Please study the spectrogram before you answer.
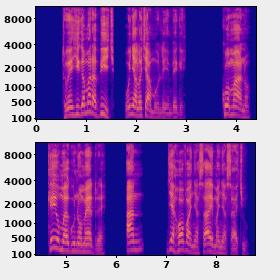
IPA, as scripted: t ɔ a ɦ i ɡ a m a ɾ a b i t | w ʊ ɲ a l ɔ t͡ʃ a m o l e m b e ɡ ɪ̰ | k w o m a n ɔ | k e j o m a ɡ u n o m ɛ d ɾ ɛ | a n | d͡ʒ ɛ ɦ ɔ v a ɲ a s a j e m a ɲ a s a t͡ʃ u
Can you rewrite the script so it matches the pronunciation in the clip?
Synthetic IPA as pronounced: t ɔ e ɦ i ɡ a m a ɾ a b i t͡ʃ | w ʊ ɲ a l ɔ t͡ʃ a m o l e m b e ɡ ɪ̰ | k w o m a n ɔ | k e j o m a ɡ u n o m ɛ d ɾ ɛ | a n | d͡ʒ ɛ ɦ ɔ v a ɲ a s a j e m a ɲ a s a t͡ʃ u

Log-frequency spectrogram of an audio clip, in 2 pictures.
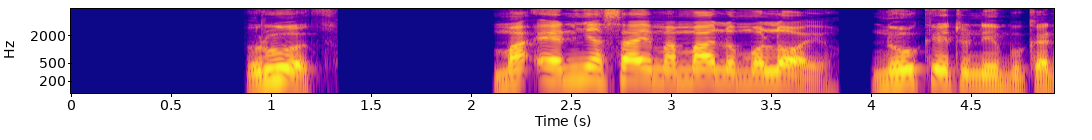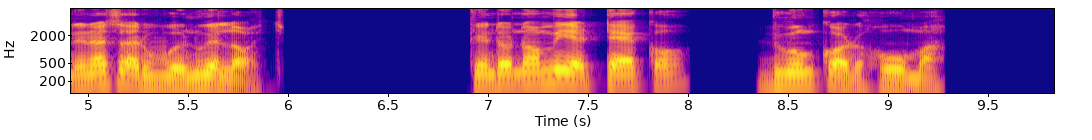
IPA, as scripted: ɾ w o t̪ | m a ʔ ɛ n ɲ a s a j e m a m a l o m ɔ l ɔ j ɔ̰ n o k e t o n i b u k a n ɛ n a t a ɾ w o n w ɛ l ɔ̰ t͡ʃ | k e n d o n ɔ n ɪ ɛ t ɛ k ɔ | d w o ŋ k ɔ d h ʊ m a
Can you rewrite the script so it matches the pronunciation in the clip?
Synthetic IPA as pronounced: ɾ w o t̪ | m a ʔ ɛ n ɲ a s a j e m a m a l o m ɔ l ɔ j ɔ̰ n o k e t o n e b u k a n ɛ n a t a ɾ w o n w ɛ l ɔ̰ t͡ʃ | k e n d o n ɔ m ɪ ɛ t ɛ k ɔ | d w o ŋ k ɔ d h ʊ m a

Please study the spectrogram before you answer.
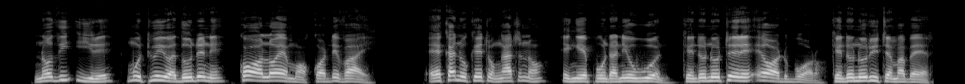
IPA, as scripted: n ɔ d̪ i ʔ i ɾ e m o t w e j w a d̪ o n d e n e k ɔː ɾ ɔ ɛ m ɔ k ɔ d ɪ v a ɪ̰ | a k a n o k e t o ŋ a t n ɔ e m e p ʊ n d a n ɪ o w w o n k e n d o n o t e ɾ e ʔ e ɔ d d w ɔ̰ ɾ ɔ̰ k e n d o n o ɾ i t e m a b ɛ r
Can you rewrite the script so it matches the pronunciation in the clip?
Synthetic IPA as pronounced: n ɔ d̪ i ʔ i ɾ e m o t w e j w a d̪ o n d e n e k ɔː l ɔ ɛ m ɔ k ɔ d ɪ v a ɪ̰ | ɛ k a n o k e t o ŋ a t n ɔ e ŋ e p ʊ n d a n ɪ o w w o n k e n d o n o t e ɾ e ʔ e ɔ d b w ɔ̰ ɾ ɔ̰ k e n d o n o ɾ i t e m a b ɛ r

